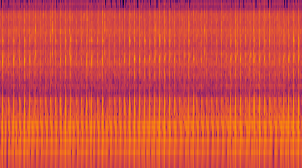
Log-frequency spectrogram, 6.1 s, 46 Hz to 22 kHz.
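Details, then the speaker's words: 1947 Danarm Junior Mk1 chainsaw after full restoration (new bearings, coil, condenser, timing set), running on a drop of fuel with no tank; rapid even two-stroke buzz, clutch operates, normal running. "There's only a drop of fuel in the pipe, so there's no fuel tank yet. There she is, she runs, and the clutch operates"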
